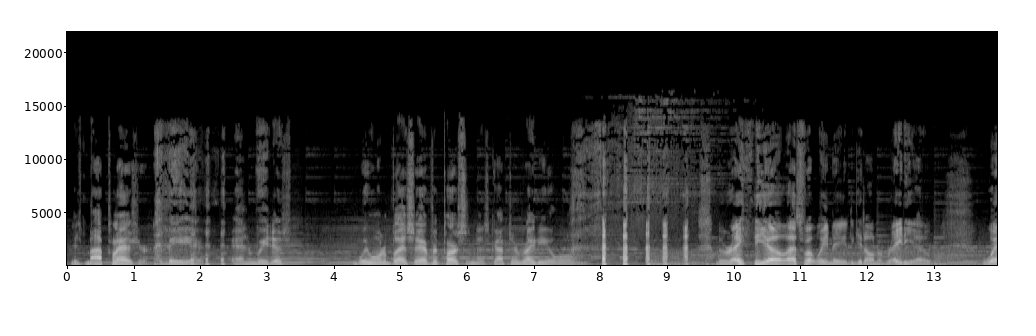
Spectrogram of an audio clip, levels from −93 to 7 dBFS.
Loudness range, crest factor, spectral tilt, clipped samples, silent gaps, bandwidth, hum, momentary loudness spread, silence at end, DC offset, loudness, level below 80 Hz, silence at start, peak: 5 LU; 24 dB; -5.5 dB/octave; under 0.1%; none; 16 kHz; none; 15 LU; 0 s; under 0.1%; -26 LUFS; -44 dBFS; 0.05 s; -2 dBFS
